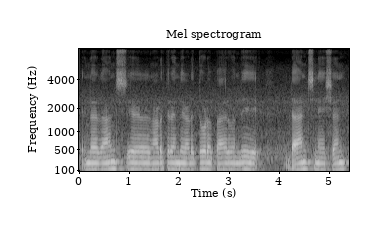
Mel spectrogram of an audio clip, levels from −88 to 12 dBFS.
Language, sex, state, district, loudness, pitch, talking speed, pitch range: Tamil, male, Tamil Nadu, Kanyakumari, -16 LUFS, 110 Hz, 110 wpm, 110-115 Hz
